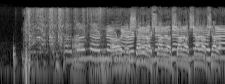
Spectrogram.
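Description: car engine starting

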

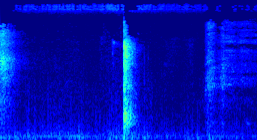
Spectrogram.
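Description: hand clap

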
